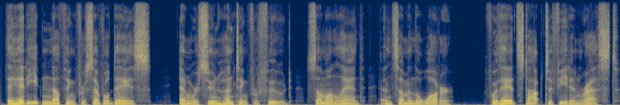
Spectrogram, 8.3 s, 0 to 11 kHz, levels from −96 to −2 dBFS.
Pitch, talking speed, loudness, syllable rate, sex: 110 Hz, 210 wpm, -22 LUFS, 5.3 syllables/s, male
